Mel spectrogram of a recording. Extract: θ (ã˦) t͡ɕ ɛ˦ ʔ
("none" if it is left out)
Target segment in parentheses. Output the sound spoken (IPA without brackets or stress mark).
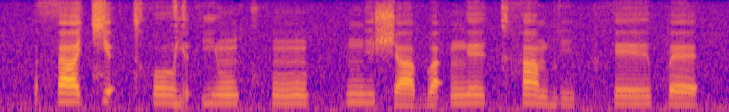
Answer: ä˦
